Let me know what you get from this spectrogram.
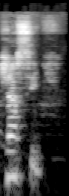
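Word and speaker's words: Jasif: incorrect here it's not use it's Phonetically it's pronounced Jassif.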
